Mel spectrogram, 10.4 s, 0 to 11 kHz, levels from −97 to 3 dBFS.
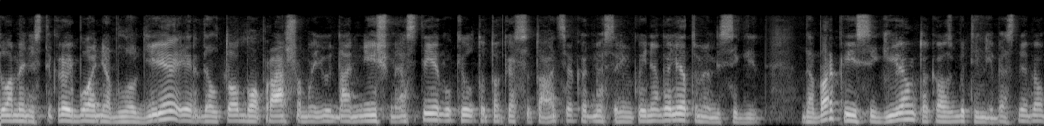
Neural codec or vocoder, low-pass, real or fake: codec, 16 kHz, 2 kbps, FreqCodec, larger model; 7.2 kHz; fake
